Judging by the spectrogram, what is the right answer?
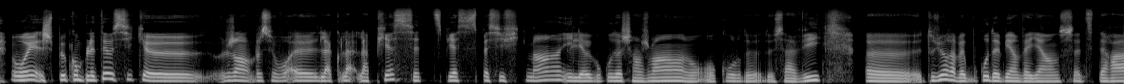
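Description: In a very clean recording with a silent background and a dry, close sound with no echo, a woman with a Spanish accent speaks at a fairly slow pace, her pitch fairly low, with ordinary pitch variation and very even loudness. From Mexico, Veracruz. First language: Spanish (speaking French). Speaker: stage actor. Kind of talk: casual interview.

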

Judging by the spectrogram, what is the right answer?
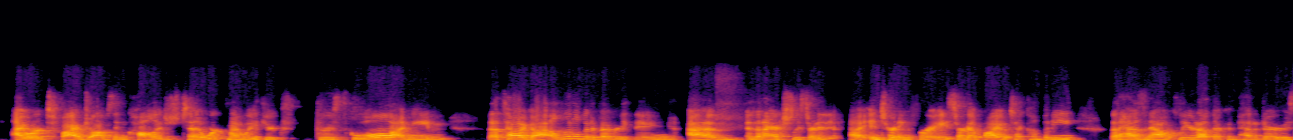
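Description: Her pitch fairly high, a woman speaks with fairly even intonation. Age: 20s. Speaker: podcast guest, marketing executive. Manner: fast talker.

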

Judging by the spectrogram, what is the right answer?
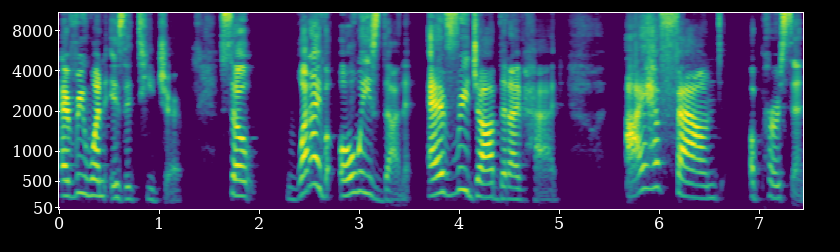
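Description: At a moderate pace, a woman with an American accent speaks in a bright, sharp tone with lively intonation. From Brooklyn, New York. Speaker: podcast host. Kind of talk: casual interview.

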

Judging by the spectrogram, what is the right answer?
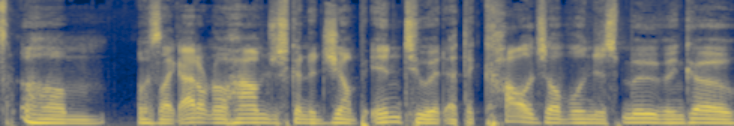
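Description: The man speaks fairly quickly at a medium pitch with fairly even intonation, in a dry, close sound with no echo. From Alabama (Huntsville), US South. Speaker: sports agent and youth basketball program director. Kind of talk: casual interview chat. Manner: halting, many repetitions.

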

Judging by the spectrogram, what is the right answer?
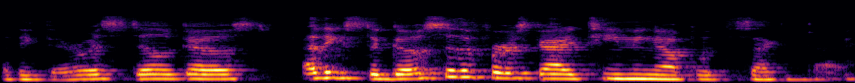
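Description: At a fairly quick pace, a woman with a normal speaking voice talks at a medium pitch and fairly even intonation. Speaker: co-host. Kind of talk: casual chat.

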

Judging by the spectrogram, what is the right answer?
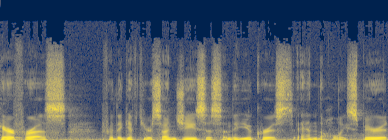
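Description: Speaking very fast with an American accent, a man with a fairly low voice comes through in a very clean recording with a silent background. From Kansas. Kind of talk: casual conversational interview. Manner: energetic, fast talker when preaching.

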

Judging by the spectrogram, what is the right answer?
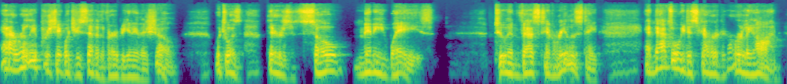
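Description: A man with an American accent talks at a fairly quick pace and medium pitch, with vocal fry. His pitch swings very widely. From Kansas, US Midwest. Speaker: real estate investor, tax exchange expert. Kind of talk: podcast interview.

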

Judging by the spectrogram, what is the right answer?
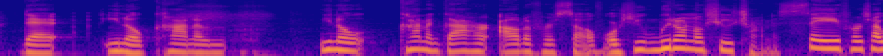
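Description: A woman with an American accent talks at a fairly quick pace in a medium pitch with ordinary variation, a plain, everyday voice. The recording is very clean, with a silent background. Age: 30s. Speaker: wine sponsor. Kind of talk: casual chat.

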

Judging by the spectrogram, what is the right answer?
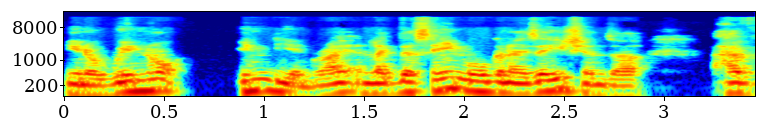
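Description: With a British accent, a man speaks in a dark, mellow tone with ordinary pitch variation. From England. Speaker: activist. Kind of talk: interview. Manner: hesitant, many fillers.

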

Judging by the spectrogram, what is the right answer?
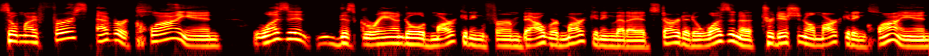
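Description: Speaking in an American accent at a fairly slow pace with hardly any pauses, a medium-pitched man keeps his loudness very even while his pitch swings very widely, captured in a dry, close sound with no echo against a quiet background. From US Northeast, Rochester, New York. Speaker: marketing consultant. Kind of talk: interview. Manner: animated.

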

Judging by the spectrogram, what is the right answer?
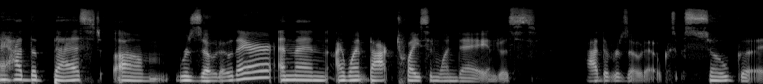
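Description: In an American accent, an unremarkable speaking voice moves at a fairly slow pace with ordinary pitch variation and big swings in loudness. The background is quiet. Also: woman, medium pitch for a woman. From United States. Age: 20s. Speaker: comedian. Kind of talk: casual chat. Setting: studio.

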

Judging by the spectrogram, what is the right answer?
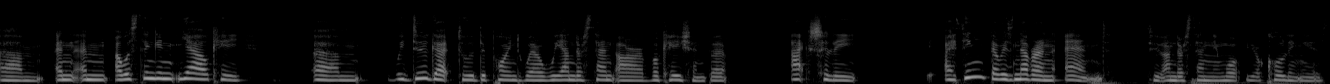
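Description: Speaking in an Italian accent at medium pitch and a moderate pace, a woman uses ordinary pitch variation and long, frequent pauses. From Italy. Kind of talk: casual chat.

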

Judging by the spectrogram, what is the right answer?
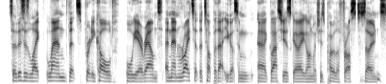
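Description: With an English accent, a man talks at a moderate pace and medium pitch, with hardly any pauses, very even loudness, and a dry, close sound with no echo. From England. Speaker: podcast host, tour operator. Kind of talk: casual chat. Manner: animated.

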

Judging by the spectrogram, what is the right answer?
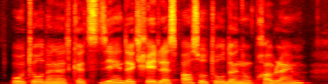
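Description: A woman speaks at a medium pitch in a monotone with flat intonation. The recording is very clean, with a silent background. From Quebec, Laurentides. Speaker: cultural contributor. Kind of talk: casual interview. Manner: hesitant, many fillers.

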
